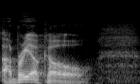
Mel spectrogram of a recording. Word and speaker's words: Ubriaco: Brie are our echo I think I say you're pronounced abrió Kol there you go that's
